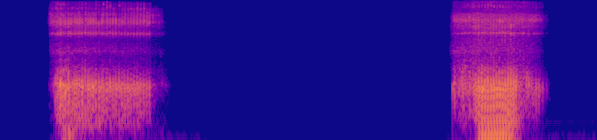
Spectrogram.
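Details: Sleeping cat: two long, rough, noisy breaths about four seconds apart, with a rattling snore on the second; cat snoring.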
